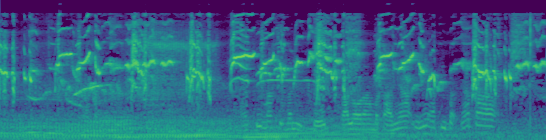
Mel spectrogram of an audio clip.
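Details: White-rumped shama song used to provoke rival shamas and train silent ones; loud sweeping whistles and harsh chatter overlay a lower, rasping harmonic warble, with steady faint low hum beneath.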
